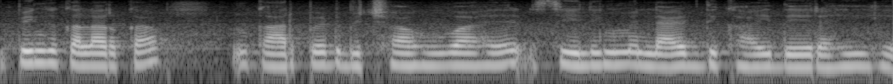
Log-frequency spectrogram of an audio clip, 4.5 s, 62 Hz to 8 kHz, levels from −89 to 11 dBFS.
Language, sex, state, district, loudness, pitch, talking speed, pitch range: Hindi, female, Uttar Pradesh, Jalaun, -17 LUFS, 185 Hz, 185 wpm, 180-195 Hz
